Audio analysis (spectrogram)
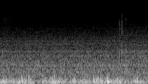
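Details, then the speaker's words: VW T5 Transporter 2.5 BNZ after fixing intermittent A/C fault and servicing squeaky heater fan, 21 °C outside: steady soft cabin fan rush with low even hum, no rattle, cold air; normal A/C blower operation. "Feels like we've got cold air coming through. Let's check the pipes in the engine bay. Fans running."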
